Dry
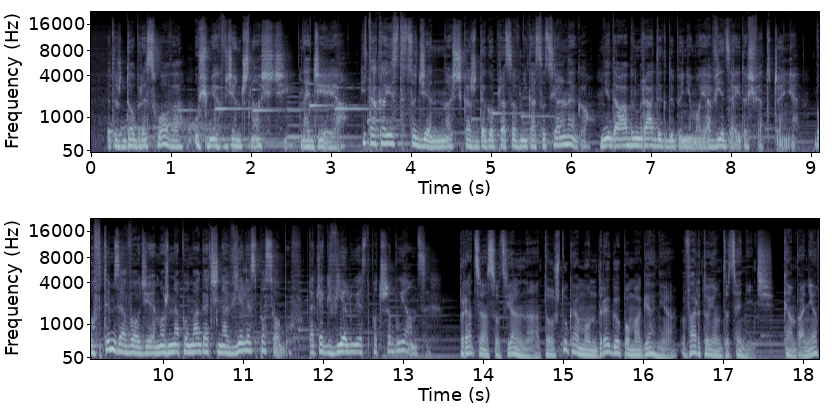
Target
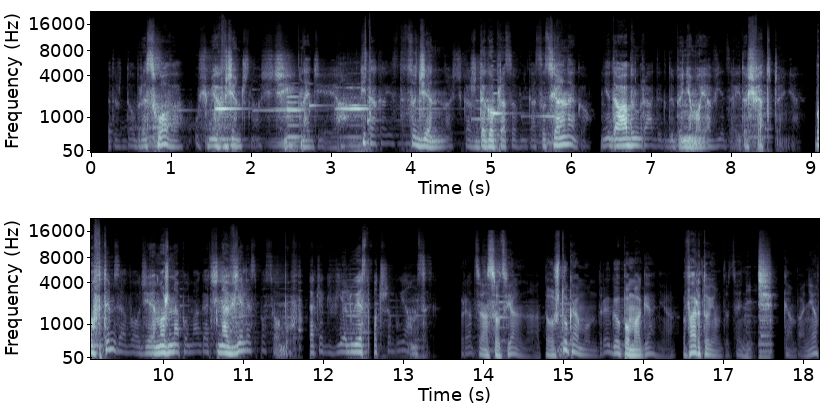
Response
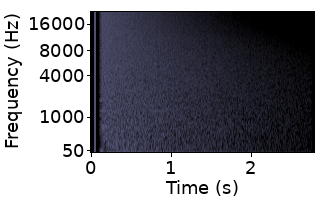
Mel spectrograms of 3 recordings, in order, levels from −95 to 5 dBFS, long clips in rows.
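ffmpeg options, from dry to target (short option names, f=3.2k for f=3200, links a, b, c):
-filter_complex "[0:a]highpass=f=42:p=1,equalizer=f=2.1k:w=1:g=14.5,dynaudnorm=f=420:g=3:m=5dB,agate=range=-43dB:threshold=-29dB:ratio=16:detection=peak,asplit=2[a][b];[1:a]atrim=start_sample=2205,afade=t=out:st=0.14:d=0.01,atrim=end_sample=6615,lowshelf=f=450:g=-11[c];[b][c]afir=irnorm=-1:irlink=0,volume=-9dB[d];[a][d]amix=inputs=2:normalize=0,asettb=1/sr,asplit=3[e][f][g];[e]atrim=end=3.454[h];[f]atrim=start=3.45:end=4.58,asetpts=PTS-STARTPTS,afade=t=in:d=0.004:c=qsin,afade=t=out:st=1.126:d=0.004:c=qsin,acompressor=threshold=-18dB:ratio=6[i];[g]atrim=start=4.576[j];[h][i]acrossfade=d=0.004:c1=hsin:c2=qsin[k];[k][j]acrossfade=d=0.004:c1=qsin:c2=hsin,firequalizer=gain_entry='entry(270,0);entry(430,-4);entry(1000,11);entry(3500,-3);entry(4900,12);entry(8900,-10)':delay=0.05:min_phase=1,aeval=exprs='val(0)*pow(10,-33*(0.5-0.5*cos(2*PI*1.2*n/s))/20)':c=same,volume=-1.5dB"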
